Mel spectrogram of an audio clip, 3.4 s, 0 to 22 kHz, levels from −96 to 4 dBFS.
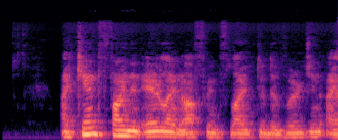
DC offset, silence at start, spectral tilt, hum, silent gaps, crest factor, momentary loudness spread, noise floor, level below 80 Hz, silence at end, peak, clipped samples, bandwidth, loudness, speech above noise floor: under 0.1%; 0.6 s; -8.5 dB/octave; none; none; 14 dB; 10 LU; -64 dBFS; -56 dBFS; 0 s; -4 dBFS; under 0.1%; 11 kHz; -20 LUFS; 45 dB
